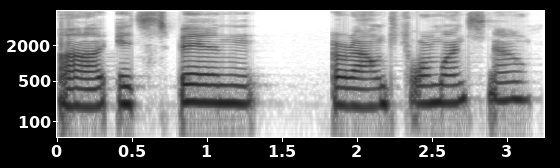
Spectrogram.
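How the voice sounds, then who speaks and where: A woman's voice: mid-range voice, steady tone, slow pace, clear, resonant tone, no echo, clean studio sound. A woman in her twenties from Morocco, speaking English as a second language, answers interview questions hesitantly, often searching for words. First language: not English. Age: 20s. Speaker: interview guest. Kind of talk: conversational interview.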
